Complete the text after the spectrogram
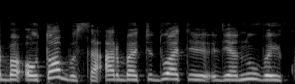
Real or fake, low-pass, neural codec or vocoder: real; 7.2 kHz; none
